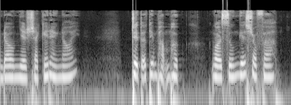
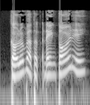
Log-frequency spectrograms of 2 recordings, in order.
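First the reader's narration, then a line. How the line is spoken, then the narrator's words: Loud laughter. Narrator (Vietnamese): Sạ Kế Đan nghe vậy cũng phải cười lớn tiếng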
